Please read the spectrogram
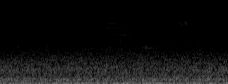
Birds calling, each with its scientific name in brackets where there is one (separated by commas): Common Grackle (Quiscalus quiscula)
